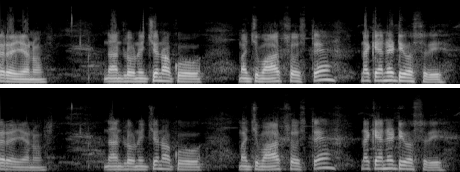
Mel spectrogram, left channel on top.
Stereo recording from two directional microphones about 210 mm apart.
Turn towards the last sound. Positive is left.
turn(degrees=35)  # may be behind; listen again after turning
